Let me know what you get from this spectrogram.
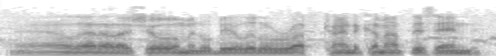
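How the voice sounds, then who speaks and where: An actor playing a stern, shrewd, commanding US Army cavalry captain in 1950s radio western style. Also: male voice, lowish voice, fairly even intonation, a little fast, slight background noise, natural voice. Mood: wry, settled. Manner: commanding, clipped, sternly challenging. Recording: muffled lo-fi 1950s radio recording.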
